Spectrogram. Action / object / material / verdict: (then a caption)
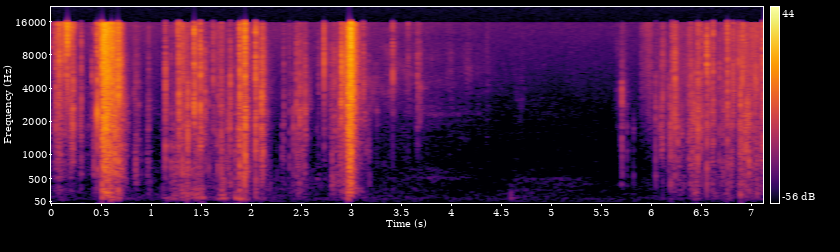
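scrape / plastic candy pouch / plastic / none. Hands stretch and pull the top edge of a yellow Halls plastic candy pouch, then crinkle and squeeze its body. Bursts of crisp, bright plastic crackling come in uneven waves, with two sharper crunches standing out. A nearly silent gap of about two seconds follows before the crinkling resumes.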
